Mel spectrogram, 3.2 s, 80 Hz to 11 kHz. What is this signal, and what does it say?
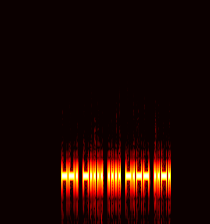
Morse code, heard as a keyed tone, about 43 wpm, 700 Hz. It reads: G6HYF
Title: DXCC-100 Call Signs - 5 Characters - Repeated 3x - 45wpm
